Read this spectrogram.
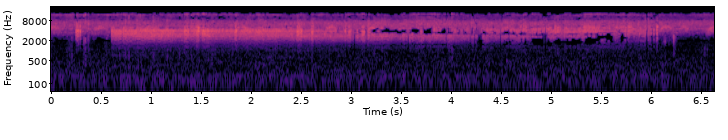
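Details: Cicada under attack by a hornet in front of a house in Korea, giving a loud, steady, high shrill buzz that starts abruptly and holds for several seconds, wavering and breaking up near the end, over faint background hiss.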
